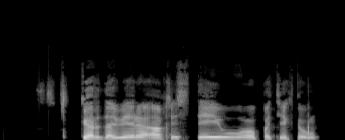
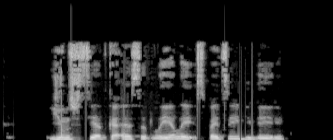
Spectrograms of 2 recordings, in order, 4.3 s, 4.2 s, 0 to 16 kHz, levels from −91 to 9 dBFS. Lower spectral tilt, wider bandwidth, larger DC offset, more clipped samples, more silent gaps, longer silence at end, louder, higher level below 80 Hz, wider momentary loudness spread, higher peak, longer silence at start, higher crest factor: first, -6 dB/octave vs -4 dB/octave; second, 7.2 kHz vs 12 kHz; neither; neither; first, 0.86-1.01 s, 2.37-2.47 s, 3.67-3.71 s vs none; second, 0.4 s vs 0.6 s; second, -17 LUFS vs -12 LUFS; second, -70 dBFS vs -48 dBFS; first, 17 LU vs 7 LU; about the same, 0 dBFS vs 0 dBFS; first, 0.75 s vs 0.6 s; about the same, 18 dB vs 14 dB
